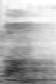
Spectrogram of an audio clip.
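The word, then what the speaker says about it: comb: क्या लिखा है नाइट सी ओ एम बी एम के बाद में बी आया तो बी होगा साइलेंट अब इसे हम केवल पढ़ेंगे कॉम क्या पढ़ेंगे कॉम के एन ई डब्लू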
